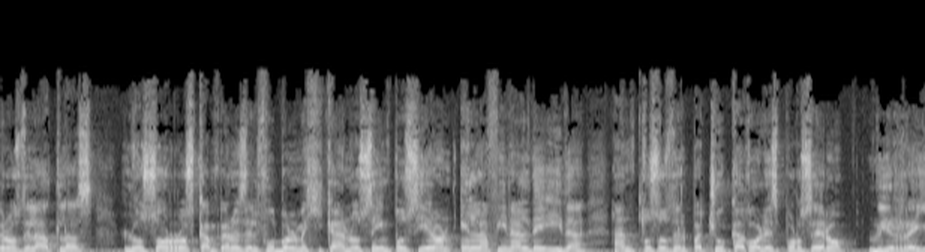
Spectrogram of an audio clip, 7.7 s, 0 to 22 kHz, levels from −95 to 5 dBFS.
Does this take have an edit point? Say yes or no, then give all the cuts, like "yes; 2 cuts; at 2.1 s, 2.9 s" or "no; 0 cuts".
yes; 2 cuts; at 5.3 s, 6.2 s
